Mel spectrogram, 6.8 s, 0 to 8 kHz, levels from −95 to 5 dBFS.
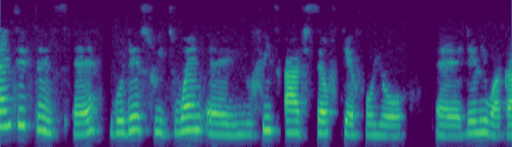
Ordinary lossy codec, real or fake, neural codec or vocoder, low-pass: MP3, 32 kbps; real; none; 7.2 kHz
